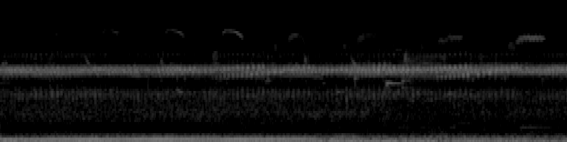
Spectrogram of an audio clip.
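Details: Continuous high buzzing drone of cicadas in a natural setting, level and unchanging, with short arched high chirps from other callers scattered above and a low throbbing hum beneath that drops out partway.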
